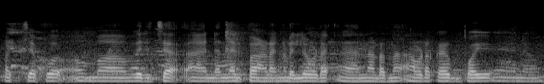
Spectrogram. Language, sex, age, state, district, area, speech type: Malayalam, female, 60+, Kerala, Pathanamthitta, rural, spontaneous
